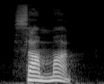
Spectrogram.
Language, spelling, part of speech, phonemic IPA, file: Swedish, samman, adverb, /²saman/, Sv-samman.ogg
- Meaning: together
